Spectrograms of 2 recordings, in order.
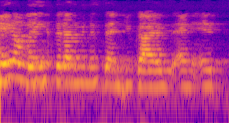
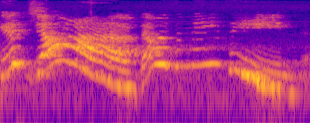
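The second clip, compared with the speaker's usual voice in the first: high, bright, drawn-out praise; excited praise; 11 semitones higher, much slower than usual. Real, not acted. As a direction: gush over her, going high and slow. Cheering a classmate's meditation.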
